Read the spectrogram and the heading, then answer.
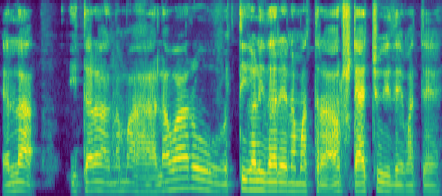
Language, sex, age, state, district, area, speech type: Kannada, male, 18-30, Karnataka, Gulbarga, urban, spontaneous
